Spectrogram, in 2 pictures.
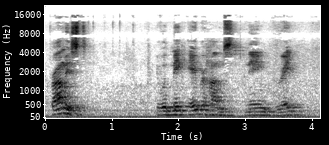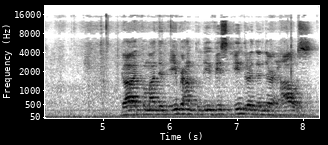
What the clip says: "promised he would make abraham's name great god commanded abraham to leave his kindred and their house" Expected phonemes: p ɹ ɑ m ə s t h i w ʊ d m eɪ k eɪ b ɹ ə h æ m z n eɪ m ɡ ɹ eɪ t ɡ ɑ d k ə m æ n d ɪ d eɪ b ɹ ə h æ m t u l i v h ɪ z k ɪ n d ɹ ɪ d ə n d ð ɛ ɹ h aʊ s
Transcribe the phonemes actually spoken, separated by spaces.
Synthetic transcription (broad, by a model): p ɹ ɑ m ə s t h i w ʊ d m eɪ k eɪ b ɹ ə h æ m s n eɪ m ɡ ɹ eɪ t ɡ ɑ d k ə m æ n d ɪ d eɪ b ɹ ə h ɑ m t u l i v h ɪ s k ɪ n d ɹ ɪ d ə n d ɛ ɹ h aʊ s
